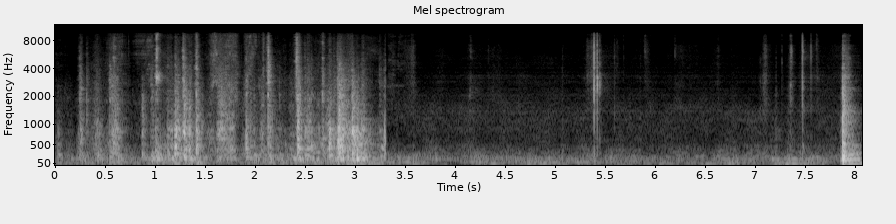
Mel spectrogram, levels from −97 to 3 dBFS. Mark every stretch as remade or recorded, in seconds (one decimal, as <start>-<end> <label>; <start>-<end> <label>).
0.0-3.5 recorded; 3.5-8.1 remade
